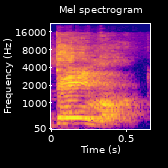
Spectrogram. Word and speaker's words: daimon: to talk about a diamon all right and not just a demon sometimes you'll hear it pronounced Damon all right with the D AE or the d a i okay English language vowels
